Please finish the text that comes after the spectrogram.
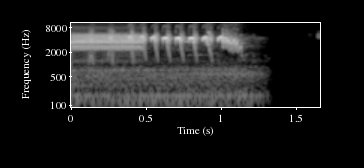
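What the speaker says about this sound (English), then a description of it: "male and female red-winged blackbirds, when they are a mated pair, they often duet" A mated pair of red-winged blackbirds duets, a bright buzzy note sliding into a quick run of about seven rhythmic trilled pulses, loud and close, then cutting off to silence.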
